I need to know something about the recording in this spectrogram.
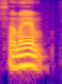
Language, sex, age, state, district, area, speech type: Malayalam, male, 45-60, Kerala, Kozhikode, urban, read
